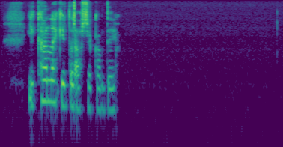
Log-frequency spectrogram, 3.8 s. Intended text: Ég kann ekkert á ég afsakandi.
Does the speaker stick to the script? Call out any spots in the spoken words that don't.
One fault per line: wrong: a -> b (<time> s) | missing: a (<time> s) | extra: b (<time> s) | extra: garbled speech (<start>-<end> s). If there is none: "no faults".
no faults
